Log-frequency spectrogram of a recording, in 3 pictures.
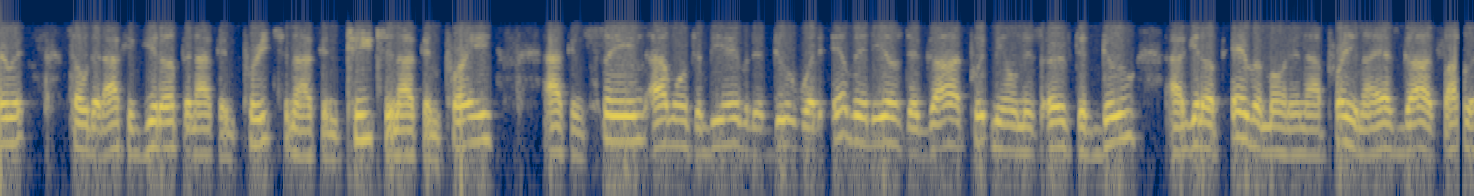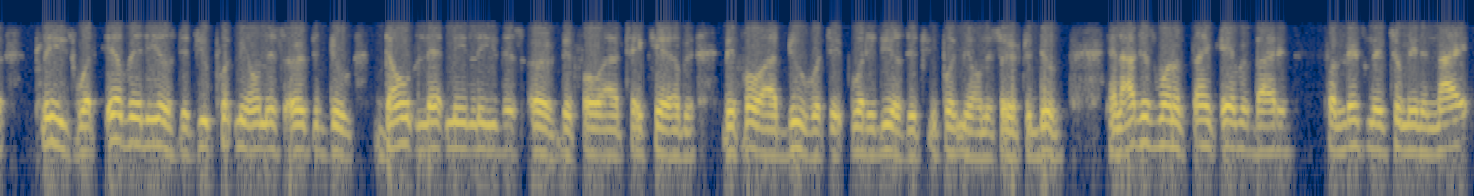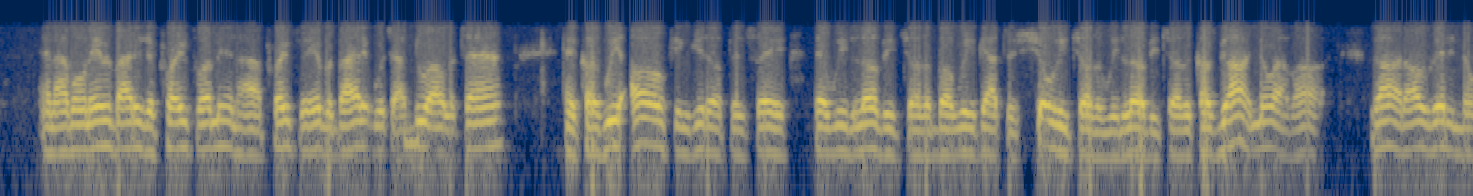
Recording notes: New Years' Service Conference Call.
